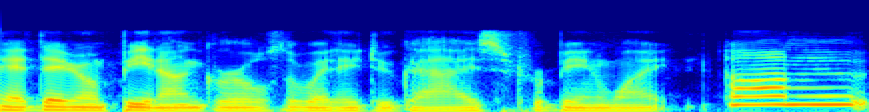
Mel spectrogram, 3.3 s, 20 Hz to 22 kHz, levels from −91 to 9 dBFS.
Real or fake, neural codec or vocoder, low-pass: fake; codec, 24 kHz, 0.9 kbps, WavTokenizer, small release; 7.2 kHz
